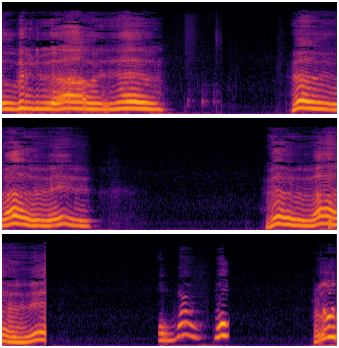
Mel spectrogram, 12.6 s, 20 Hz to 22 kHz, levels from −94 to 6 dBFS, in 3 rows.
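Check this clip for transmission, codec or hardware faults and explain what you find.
The clip has one fault type, occurring three times. Damaged data in a compressed stream at 8.92–8.98 s, 10.31–10.37 s and 11.15–11.22 s: corrupted bytes make the decoder misread frames and resynchronise, giving short glitches such as chirps, squawks, clicks or brief holes.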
